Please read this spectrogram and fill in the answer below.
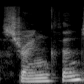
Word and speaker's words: strengthen: The STR blend at the beginning is not simple, but basically you can build from reng, treng, streng, build each one sound at a time. Then I have my NG sound, my voiceless TH, strengthen. And then I almost have no vowel here at the end.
